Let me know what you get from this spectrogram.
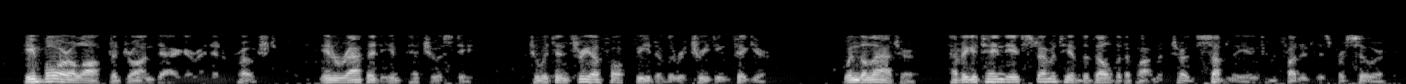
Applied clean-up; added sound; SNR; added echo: classical method spectral subtraction.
